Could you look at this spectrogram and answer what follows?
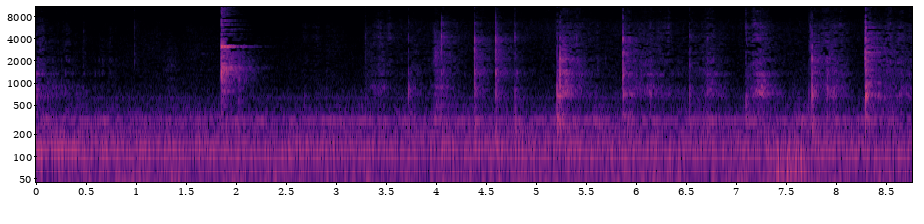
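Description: Jaggery stirred into melted ghee in a pan for soft sesame and peanut chikki, with a soft scraping stir under low background hum and a few clinks and knocks of a utensil against the pan.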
